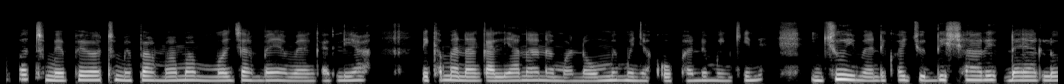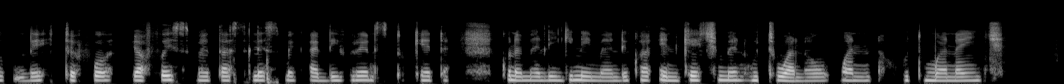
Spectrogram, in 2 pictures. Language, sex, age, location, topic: Swahili, female, 25-35, Nakuru, government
